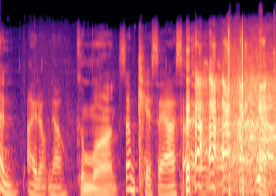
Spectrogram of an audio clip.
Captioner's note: laughter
